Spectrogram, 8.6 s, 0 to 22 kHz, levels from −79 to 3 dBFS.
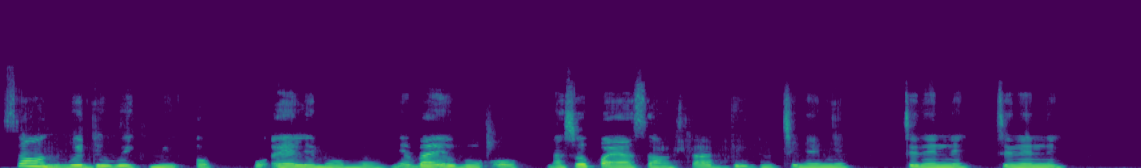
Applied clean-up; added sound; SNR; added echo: neural mask model DeepFilterNet 3.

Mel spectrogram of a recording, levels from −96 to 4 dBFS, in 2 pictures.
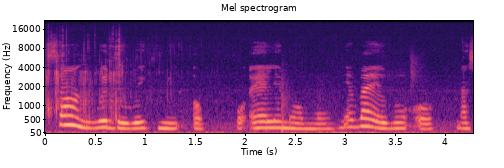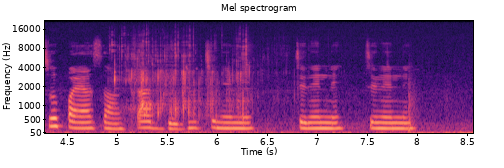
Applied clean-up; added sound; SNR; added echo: none; Liquid; 11 dB; none.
